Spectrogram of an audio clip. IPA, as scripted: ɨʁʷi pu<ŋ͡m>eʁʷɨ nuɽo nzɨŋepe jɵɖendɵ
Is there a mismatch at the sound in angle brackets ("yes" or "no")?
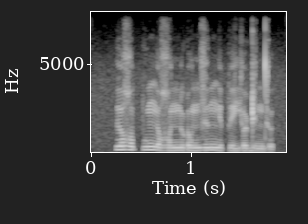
yes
